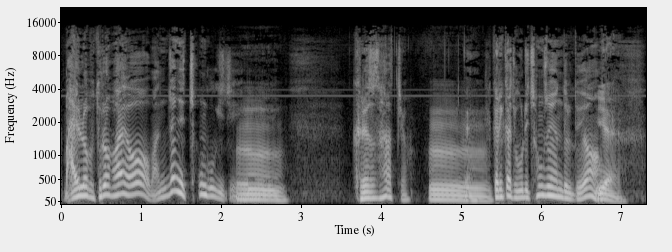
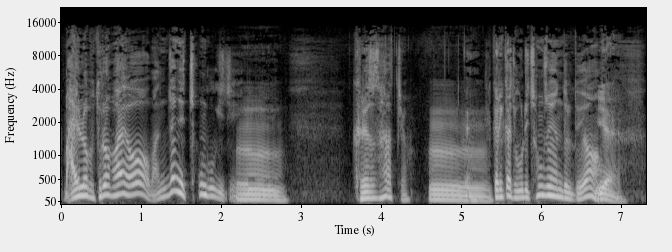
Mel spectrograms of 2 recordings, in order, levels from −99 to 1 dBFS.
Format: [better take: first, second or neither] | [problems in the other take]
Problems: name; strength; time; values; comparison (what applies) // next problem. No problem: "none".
second | high-pitched whine; faint; throughout; 3.5 kHz, 35 dB below the speech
